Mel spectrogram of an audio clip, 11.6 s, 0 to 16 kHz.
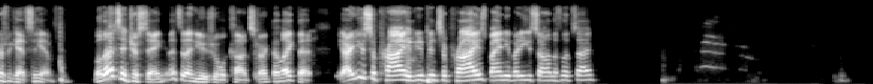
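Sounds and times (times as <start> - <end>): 
speech: 0.0 - 8.1
cat meowing with a rising harmonic tone: 9.4 - 10.2.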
